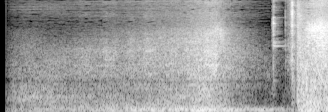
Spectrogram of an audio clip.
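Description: Whoosh sound effect over a low rumble, swelling in from silence to a peak about one and a half seconds in, then dropping away sharply just before the end.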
